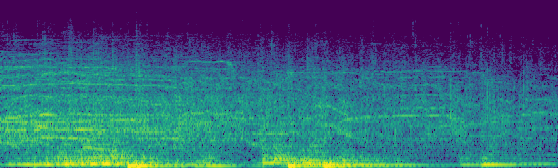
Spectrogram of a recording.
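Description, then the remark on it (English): An audience claps its hands during a church sermon about getting out of debt, in a dense, continuous patter of many overlapping claps, with crowd noise and heavy low thumps running underneath. “I think you are not clapping hands.”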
